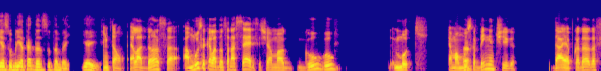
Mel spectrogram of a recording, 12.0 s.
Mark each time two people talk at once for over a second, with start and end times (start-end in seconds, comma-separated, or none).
none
